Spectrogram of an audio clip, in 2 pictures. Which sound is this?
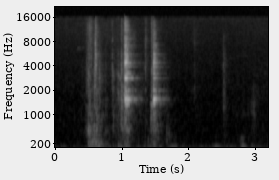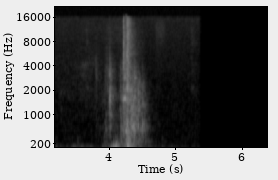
KitchenEquipment FridgeDoorOpenandClose Mono 16bit
Opening and closing fridge door
16, bit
